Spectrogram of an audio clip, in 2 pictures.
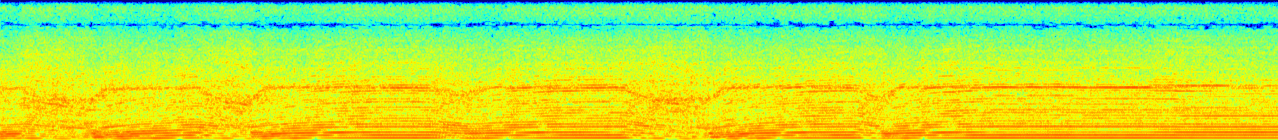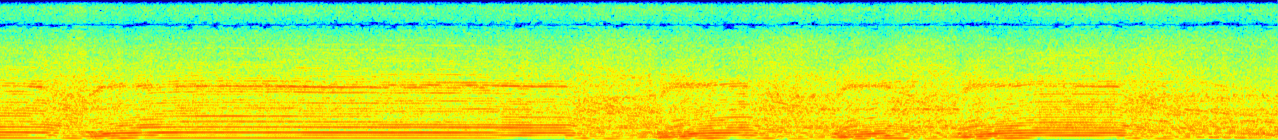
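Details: Husqvarna chainsaw with a brand-new bar and chain fitted, started to check chain oiling: crisp two-stroke revving up and dropping back, clean steady pitch, no misfire or rattle; runs healthy.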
